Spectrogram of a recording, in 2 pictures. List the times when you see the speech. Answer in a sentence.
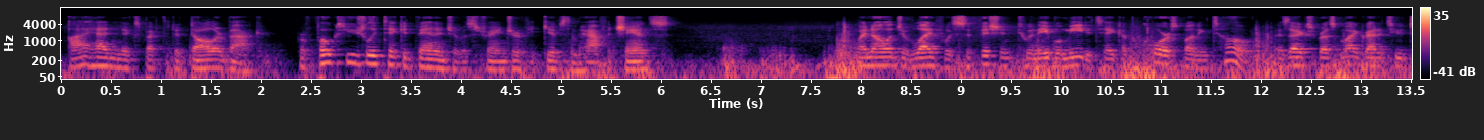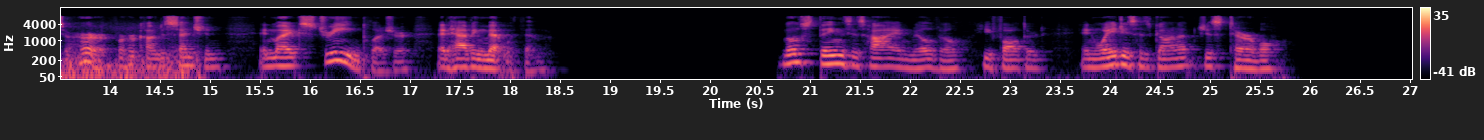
You can hear the speech from 0.1 to 6.2 s, from 8.0 to 18.4 s and from 20.7 to 25.9 s.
